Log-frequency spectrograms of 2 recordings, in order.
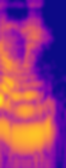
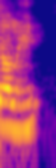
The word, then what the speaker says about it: além: Você não diz além, você diz além. Então, oxítona em EM.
